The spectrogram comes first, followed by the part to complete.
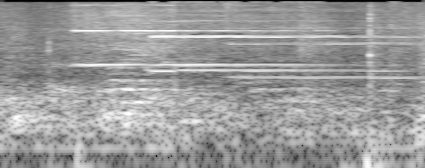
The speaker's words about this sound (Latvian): Lūdzu zvanu.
